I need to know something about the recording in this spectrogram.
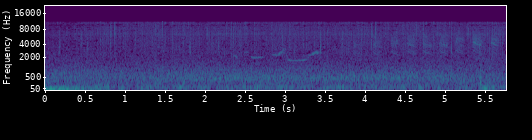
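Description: A magic spell crackles and hums softly.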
